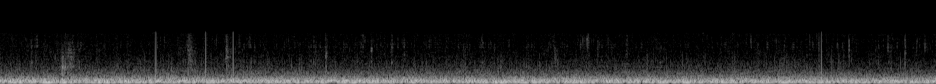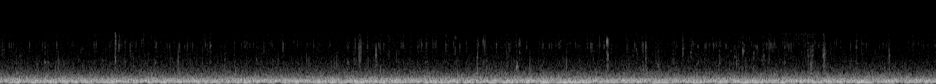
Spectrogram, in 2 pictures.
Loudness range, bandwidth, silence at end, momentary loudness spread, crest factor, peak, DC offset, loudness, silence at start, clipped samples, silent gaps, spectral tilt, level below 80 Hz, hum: 1 LU; 4.5 kHz; 0 s; 2 LU; 12 dB; -12 dBFS; under 0.1%; -26 LUFS; 0 s; under 0.1%; none; -10.5 dB/octave; -40 dBFS; none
